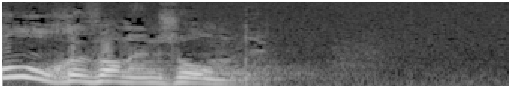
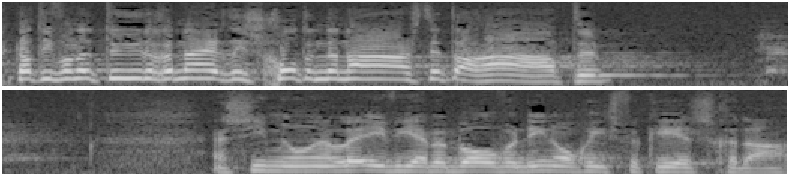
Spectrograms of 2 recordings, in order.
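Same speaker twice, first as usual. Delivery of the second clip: usual speaking voice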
